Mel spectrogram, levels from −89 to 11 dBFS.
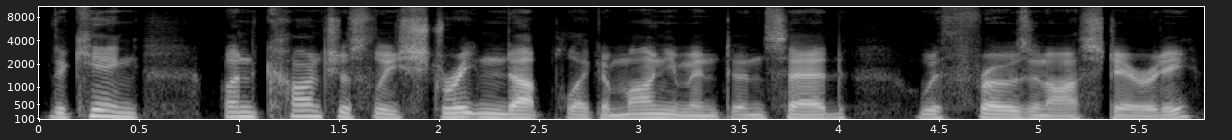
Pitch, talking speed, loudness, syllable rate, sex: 115 Hz, 135 wpm, -20 LUFS, 4.9 syllables/s, male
